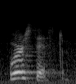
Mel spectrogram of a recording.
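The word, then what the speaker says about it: Worcester: else too doc but it's spelled w r c e s t e r where sister oh yes I see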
